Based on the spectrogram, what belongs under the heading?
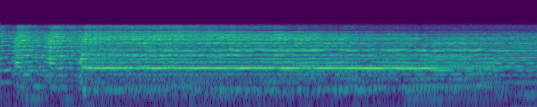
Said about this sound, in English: I stood rooted to the cabin floor, listening to the melancholy sound of the ship's whistle, warning the seas ahead that we were on our way, heading straight for troubled waters.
